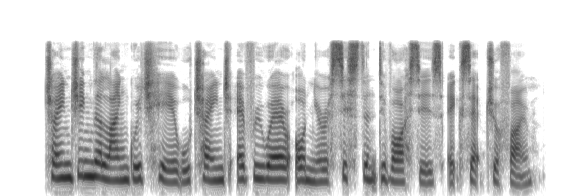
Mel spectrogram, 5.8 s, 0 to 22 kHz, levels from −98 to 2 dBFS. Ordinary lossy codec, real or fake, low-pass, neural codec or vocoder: none; real; 9.9 kHz; none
